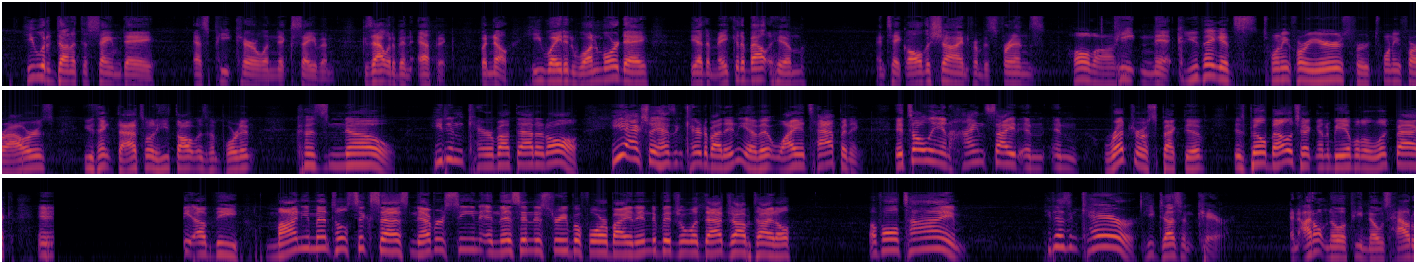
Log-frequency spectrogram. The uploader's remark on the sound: live at Sadies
